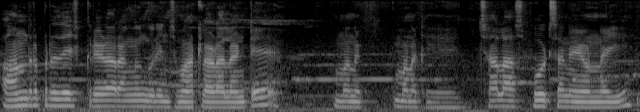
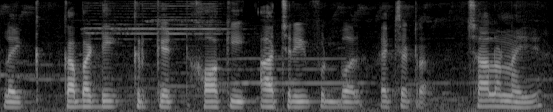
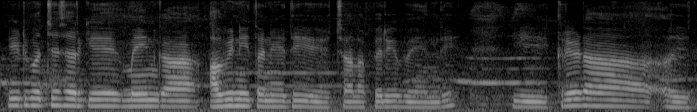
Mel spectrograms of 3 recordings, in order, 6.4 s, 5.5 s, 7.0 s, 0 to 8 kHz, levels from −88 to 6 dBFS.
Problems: constant background noise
